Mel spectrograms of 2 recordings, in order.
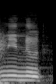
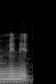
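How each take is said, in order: First: The word is sounded out from its spelling. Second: The word has its usual spoken pronunciation. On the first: The speaker calls it wrong. "หรือ" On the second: The speaker calls it right. "แต่มันเป็น"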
